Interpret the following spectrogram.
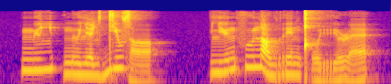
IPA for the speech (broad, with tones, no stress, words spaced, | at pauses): my˥ʎ | nɯ˧lʲɑ˧ʎ dʲe˥wzɑ˩ | lʲø˧˥nfu˥n ɑ˧wre˧n ǃʼo˩rʲo˩˧ɭæ˩˧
